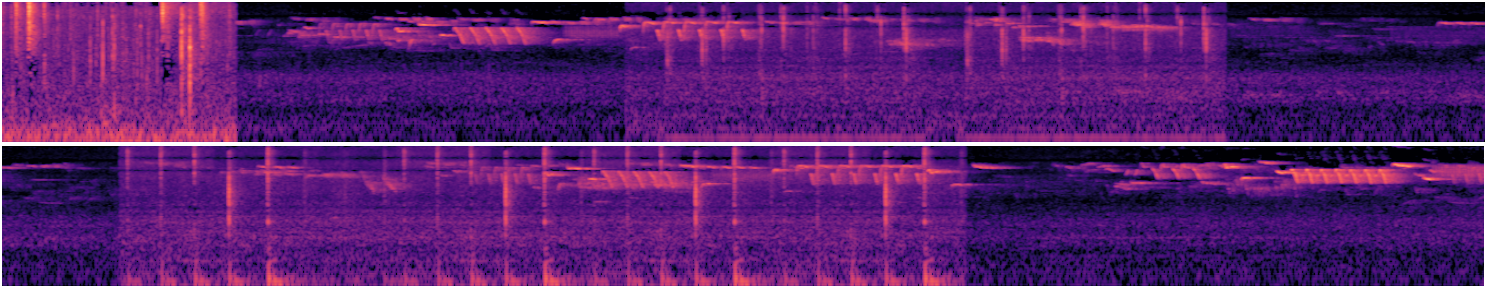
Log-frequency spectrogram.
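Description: Wood fire crackling for the first two seconds, then songbirds chirping and trilling. Through the middle come two runs of quick, repeated knocks of a pestle pounding in a stone mortar, each lasting several seconds.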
